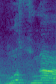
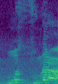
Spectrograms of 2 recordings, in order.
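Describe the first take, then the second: No difference in how they are said.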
